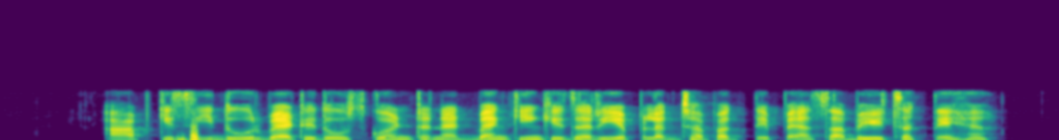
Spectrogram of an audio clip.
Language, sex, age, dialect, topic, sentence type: Hindi, female, 18-24, Hindustani Malvi Khadi Boli, banking, statement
